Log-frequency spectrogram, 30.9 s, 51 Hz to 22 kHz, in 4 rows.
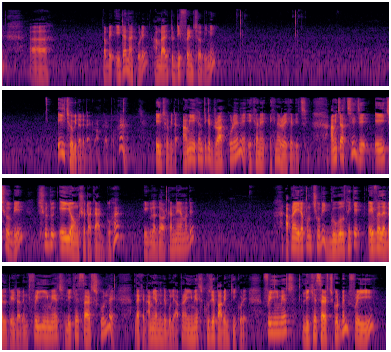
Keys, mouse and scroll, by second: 4.7 right click, 5.8 click, 10.0 click, 10.2-13.3 drag, 14.8 ctrl+=, 18.6-20.5 drag, 29.9-30.9 typing.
